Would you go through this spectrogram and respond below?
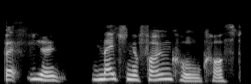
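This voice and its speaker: A woman in her fifties with an Australian accent, chatting as a podcast guest. She tells her stories in a lively way and laughs often. The sound is dry and a little dull. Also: mid-range voice, unhurried, no room sound. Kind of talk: podcast interview.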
